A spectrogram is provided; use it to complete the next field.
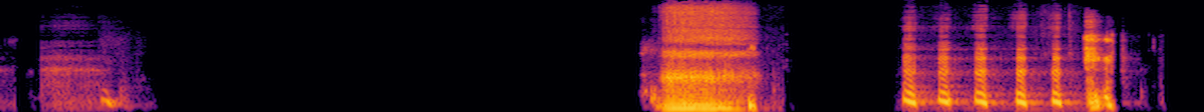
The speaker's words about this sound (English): Prince kind of clears his throat.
